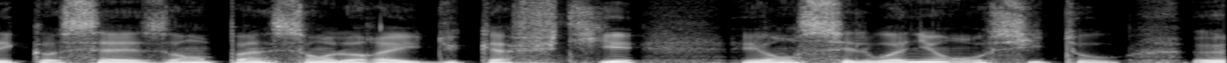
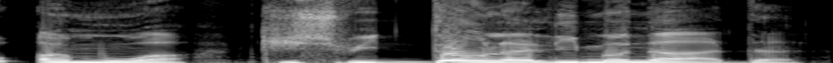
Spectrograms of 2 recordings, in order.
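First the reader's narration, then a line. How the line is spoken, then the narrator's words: Exclaiming. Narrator (French): s'exclama Turandot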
